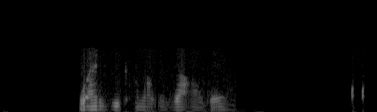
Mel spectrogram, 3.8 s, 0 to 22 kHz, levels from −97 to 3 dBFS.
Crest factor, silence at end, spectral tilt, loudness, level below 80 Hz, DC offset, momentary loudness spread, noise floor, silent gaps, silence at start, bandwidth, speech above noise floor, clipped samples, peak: 26 dB; 0.15 s; -5 dB/octave; -59 LUFS; under -90 dBFS; under 0.1%; 14 LU; under -90 dBFS; 2.46-2.54 s, 2.63-3.61 s; 0.8 s; 3.8 kHz; over 32 dB; under 0.1%; -34 dBFS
